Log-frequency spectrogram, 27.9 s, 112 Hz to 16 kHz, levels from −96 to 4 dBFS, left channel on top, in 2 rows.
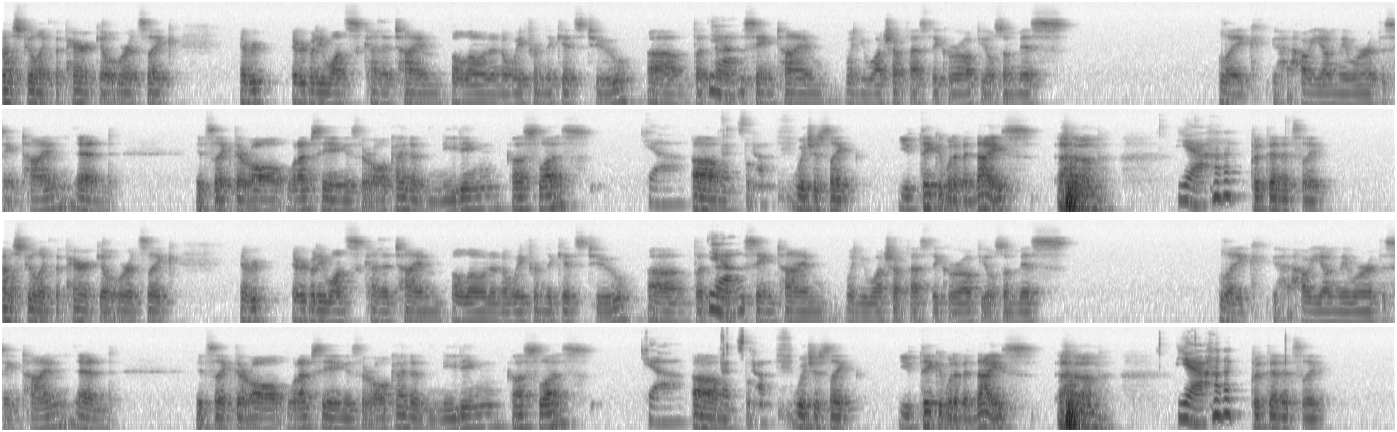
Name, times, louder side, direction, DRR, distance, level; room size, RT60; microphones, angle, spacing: voice 1, 0.0-2.1 2.4-2.6 2.9-10.6 12.2-15.0 15.3-15.5 16.0-19.8 20.8-21.2 21.7-22.3 22.9-24.2 24.5-25.4 26.4-27.1, equal, 55° left, -3 dB, 1.4 m, -33 dB
voice 2, 7.1-7.4 20.3-20.7 21.1-21.8 25.7-26.2, right 5 dB, 55° right, 12 dB, 0.5 m, -33 dB
6.1 x 4.1 x 4.9 m, 0.37 s
head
